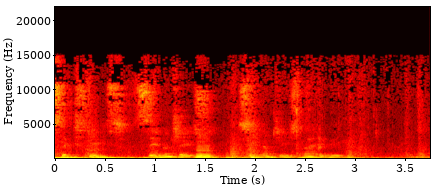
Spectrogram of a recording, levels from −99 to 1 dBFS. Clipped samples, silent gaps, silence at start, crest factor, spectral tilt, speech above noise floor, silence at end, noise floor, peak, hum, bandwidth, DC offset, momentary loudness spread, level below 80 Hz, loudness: under 0.1%; none; 0 s; 12 dB; -5.5 dB/octave; 18 dB; 0 s; -37 dBFS; -6 dBFS; none; 12 kHz; under 0.1%; 18 LU; -20 dBFS; -28 LUFS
